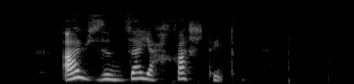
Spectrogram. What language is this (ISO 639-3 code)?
abk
